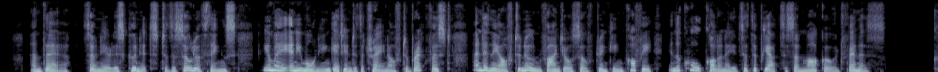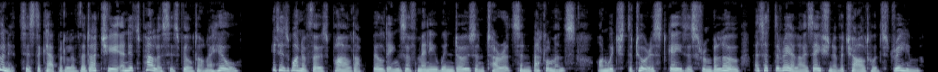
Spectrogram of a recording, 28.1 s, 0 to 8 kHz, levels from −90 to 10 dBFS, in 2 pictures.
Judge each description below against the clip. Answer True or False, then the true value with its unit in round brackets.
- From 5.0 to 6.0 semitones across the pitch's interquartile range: False (3.7 semitones)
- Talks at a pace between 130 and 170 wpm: False (180 wpm)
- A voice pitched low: False (190 Hz)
